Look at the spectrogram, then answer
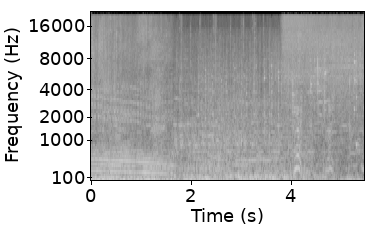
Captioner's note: thunder rumbling; high-tension music; Victor grunting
